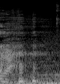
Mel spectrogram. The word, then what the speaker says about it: Cerula: Planet Cerula. Is that how we pronounce? Cerula. There we go.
